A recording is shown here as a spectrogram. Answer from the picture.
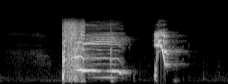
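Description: Two non-word vocal sounds. The first is a rough, pitched call about two-thirds of a second long, and a brief second call follows about a second and a half in, falling in pitch.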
